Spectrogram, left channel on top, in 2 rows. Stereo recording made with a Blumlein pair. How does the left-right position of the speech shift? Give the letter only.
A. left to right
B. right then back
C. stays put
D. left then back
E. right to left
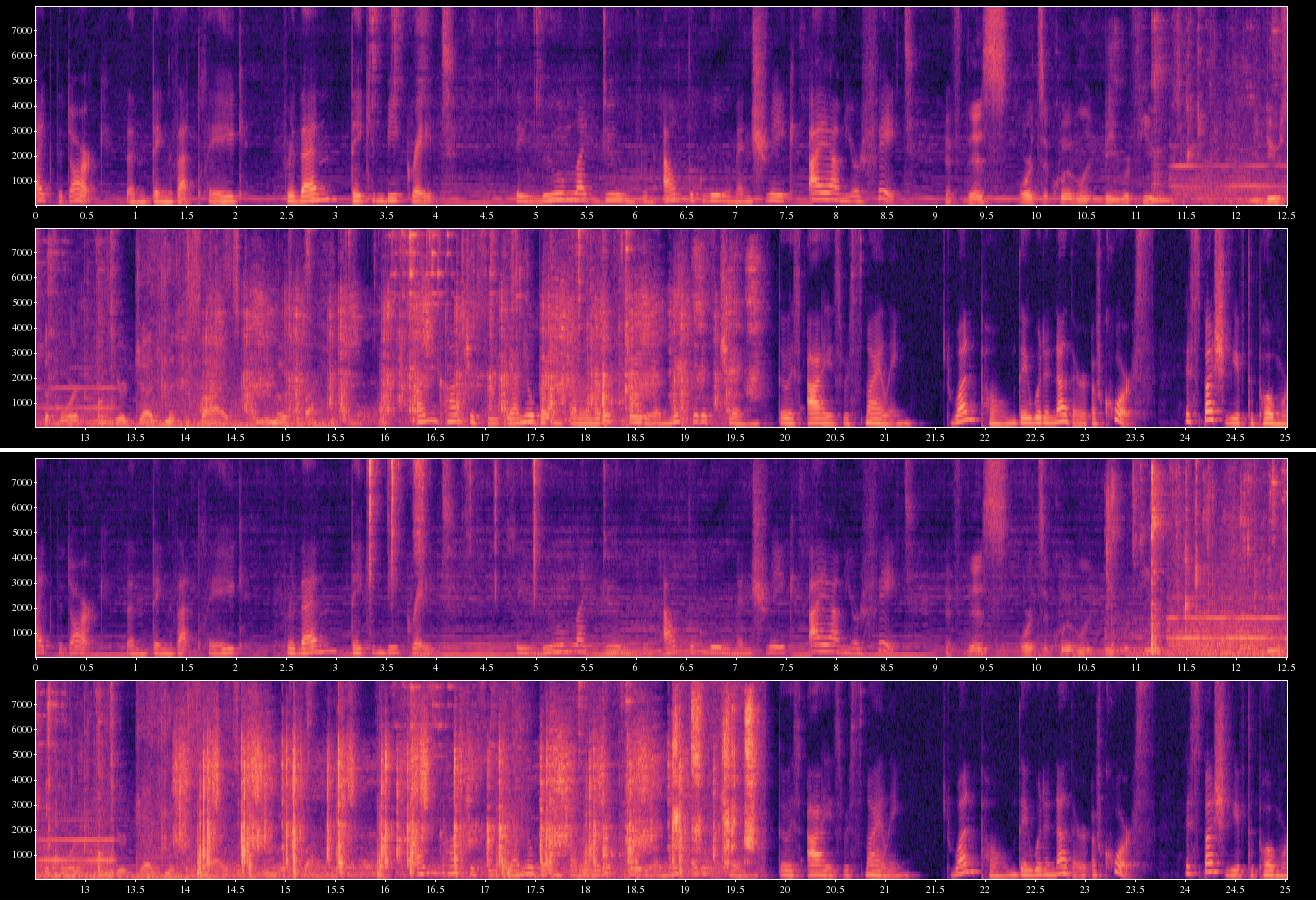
C.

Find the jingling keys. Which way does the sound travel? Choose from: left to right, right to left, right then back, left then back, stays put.
right to left.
